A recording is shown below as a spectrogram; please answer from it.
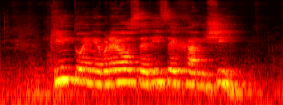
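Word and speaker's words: חמישי: Quinto en hebreo se dice Jamishi. Y Jamishi se escribe con una Jet, una Mem, una Shin, una Shin y una Yud.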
